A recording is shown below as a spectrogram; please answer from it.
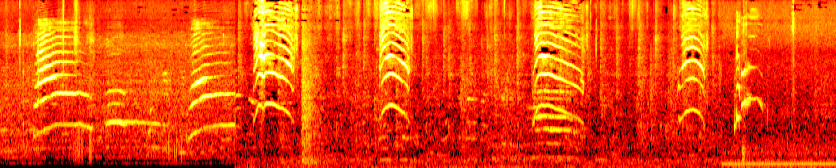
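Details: Several kittens calling in quick succession, their high, arching meows overlapping at first, then sharper, louder cries every two seconds or so, with faint voices in the background and a low hum near the end.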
